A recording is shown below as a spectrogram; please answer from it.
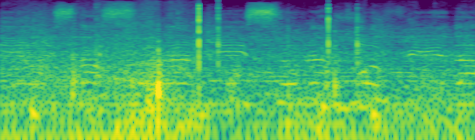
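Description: Road and engine noise inside a moving car's cabin, with a few sharp clicks and knocks as the handheld camera is swung about.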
